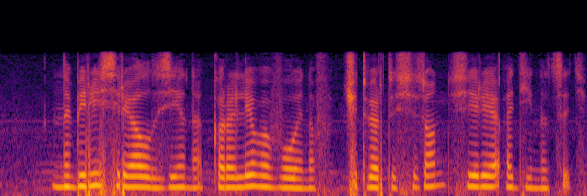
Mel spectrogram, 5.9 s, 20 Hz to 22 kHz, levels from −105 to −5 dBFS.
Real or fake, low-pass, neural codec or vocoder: real; 7.2 kHz; none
